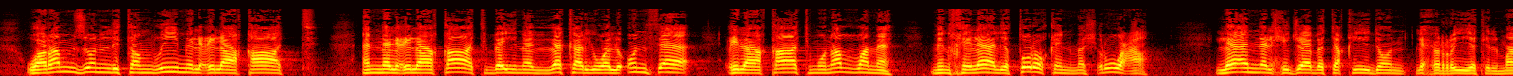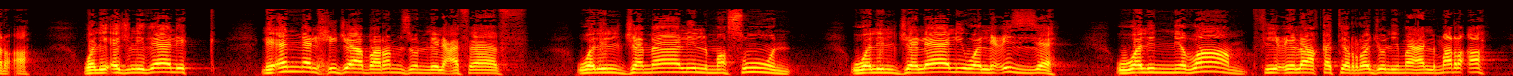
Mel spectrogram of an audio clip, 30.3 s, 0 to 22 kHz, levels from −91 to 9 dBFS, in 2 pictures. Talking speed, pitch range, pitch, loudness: 70 wpm, 170-205 Hz, 185 Hz, -15 LUFS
